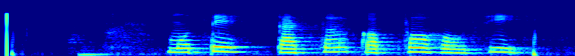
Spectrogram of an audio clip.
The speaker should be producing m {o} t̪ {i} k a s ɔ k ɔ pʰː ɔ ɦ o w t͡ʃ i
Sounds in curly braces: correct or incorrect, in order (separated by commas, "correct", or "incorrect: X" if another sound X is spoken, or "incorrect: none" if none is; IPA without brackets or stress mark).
correct, incorrect: e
